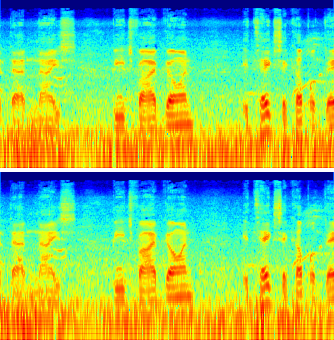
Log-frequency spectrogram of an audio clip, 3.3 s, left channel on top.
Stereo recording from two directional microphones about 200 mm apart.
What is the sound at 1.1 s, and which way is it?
Speech, 30° right (ahead or behind).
